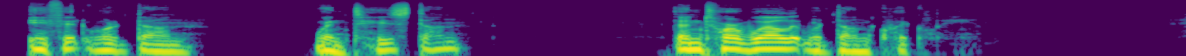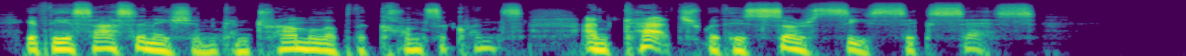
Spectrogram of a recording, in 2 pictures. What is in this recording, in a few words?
SCOTTISH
